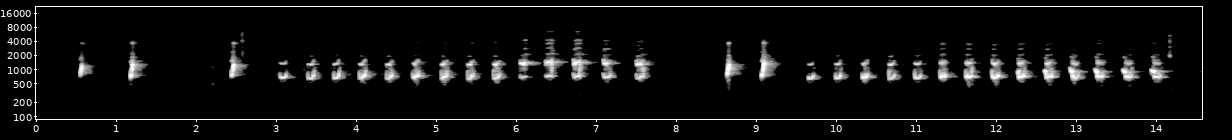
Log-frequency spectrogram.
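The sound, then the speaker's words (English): A turkey mouth call imitates a hen's tree call: soft yelps, little pips and bubble clucks. A few isolated notes lead into long, quick, rhythmic runs of short calls. A brief pause separates two runs, with no talking. “And that's the tree call. Just a soft little yelp, a couple of those little pips, those little bubble cluck. And you're just making contact with the bird.”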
